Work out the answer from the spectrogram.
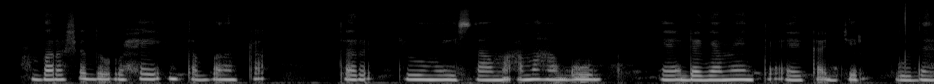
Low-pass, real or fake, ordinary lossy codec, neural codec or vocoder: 19.8 kHz; fake; none; autoencoder, 48 kHz, 32 numbers a frame, DAC-VAE, trained on Japanese speech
